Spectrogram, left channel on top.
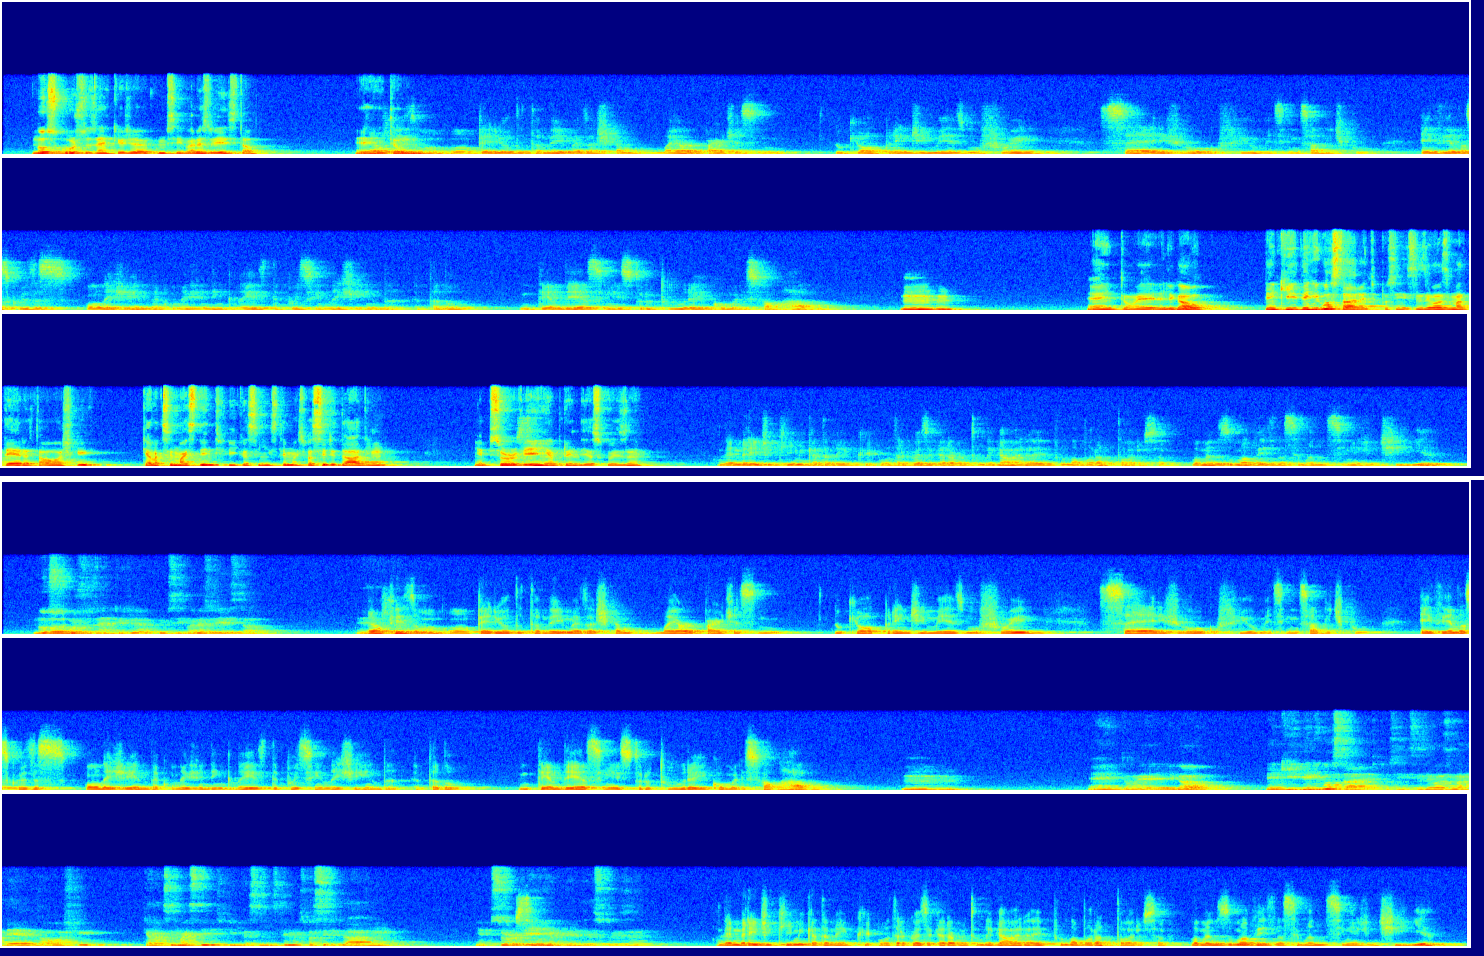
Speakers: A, on the left; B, on the right.
A: nos
B: Uhum.
A: cursos, né? Que eu já comecei várias vezes e tal. É,
B: Eu
A: então,
B: fiz um, um período também, mas acho que a maior parte, assim, do que eu aprendi mesmo foi série, jogo, filme, assim, sabe? Tipo, revendo as coisas com legenda, com legenda em inglês, depois sem legenda, tentando entender assim a estrutura e como eles falavam.
A: uhum. É, então, é, é legal. Tem que, tem que gostar, né? Tipo assim, esses negócios de matéria e tal, acho que aquela que você mais se identifica, assim, você tem mais facilidade em, em absorver,
B: Sim.
A: em aprender as coisas, né?
B: Lembrei de química também, que outra coisa que era muito legal era ir pro laboratório, sabe? Pelo menos uma vez na semana assim a gente ia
